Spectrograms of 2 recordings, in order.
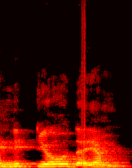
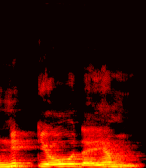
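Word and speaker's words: नित्योदयं: त के कारण से हम नित्य ऐसा नहीं बोलेंगे हम बोलेंगे नित्योदयम दलित दलित मोह महानध अनुस्वार ध के पहले आएगा मोह महान ध कारम ये जो अनुस्वार है इसका उच्चारण अंत में होने के कारण से हम म के रूप में करेंगे परंतु हलंत म के रूप में करेंगे। फिर से कहता हूं नित्योदयम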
